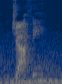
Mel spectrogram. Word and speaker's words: Jaffe: It's J-A-F-F-E. It's Jaffe? – I'd say... – Jaffe? – Yeah, Jaffe.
